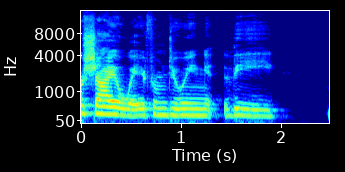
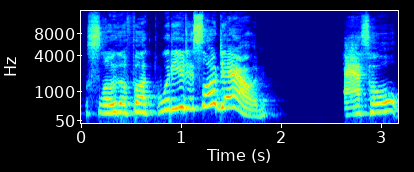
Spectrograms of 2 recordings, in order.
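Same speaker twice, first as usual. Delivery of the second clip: mock yell; 5 semitones higher, 5 dB louder than usual. Voicing player yelling at sibling.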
